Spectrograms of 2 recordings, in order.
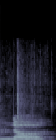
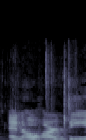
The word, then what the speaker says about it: nord: in french north is no n-o-r-d and the d is silent because french is the worst language on the planet and all the consonants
